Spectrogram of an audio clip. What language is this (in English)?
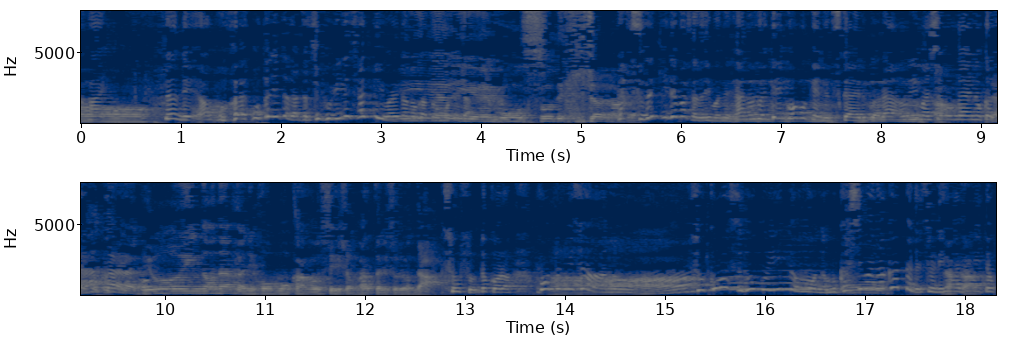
Japanese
